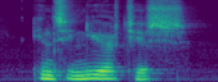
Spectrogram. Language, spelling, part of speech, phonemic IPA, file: Dutch, ingenieurtjes, noun, /ˌɪŋɣeˈɲørcəs/, Nl-ingenieurtjes.ogg
- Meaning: plural of ingenieurtje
